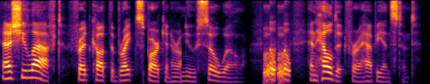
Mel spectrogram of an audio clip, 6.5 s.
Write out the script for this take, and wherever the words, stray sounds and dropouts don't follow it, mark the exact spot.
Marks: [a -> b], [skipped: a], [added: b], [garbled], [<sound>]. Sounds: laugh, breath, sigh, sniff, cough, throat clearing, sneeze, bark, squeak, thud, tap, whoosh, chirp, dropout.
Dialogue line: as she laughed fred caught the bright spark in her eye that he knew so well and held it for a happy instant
as she laughed fred caught the bright spark in her [skipped: eye that he] knew so well [laugh] and held it for a happy instant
